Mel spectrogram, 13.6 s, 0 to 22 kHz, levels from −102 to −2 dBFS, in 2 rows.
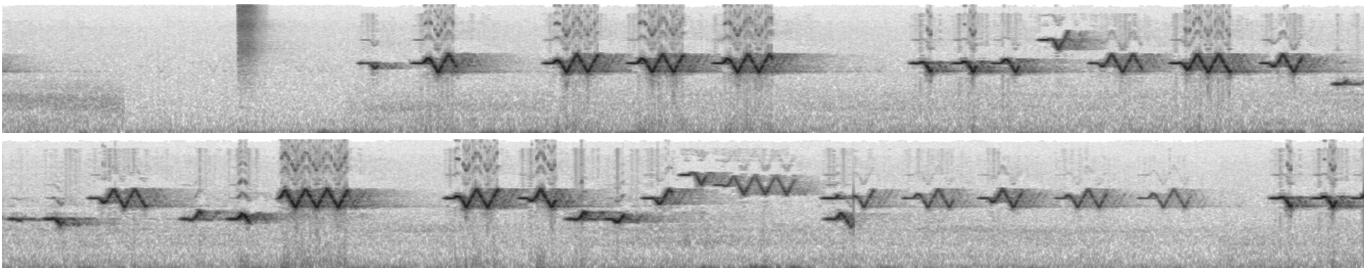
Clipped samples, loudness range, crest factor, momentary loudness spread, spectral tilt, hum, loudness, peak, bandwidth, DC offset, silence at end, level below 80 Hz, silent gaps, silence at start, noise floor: under 0.1%; 6 LU; 14 dB; 16 LU; 4 dB/octave; none; -18 LUFS; -8 dBFS; over 20 kHz; under 0.1%; 0 s; -60 dBFS; none; 1.15 s; -59 dBFS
